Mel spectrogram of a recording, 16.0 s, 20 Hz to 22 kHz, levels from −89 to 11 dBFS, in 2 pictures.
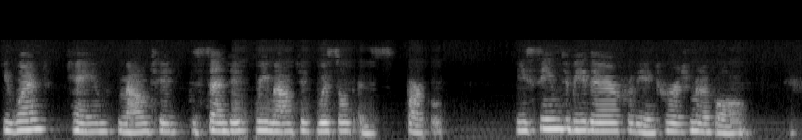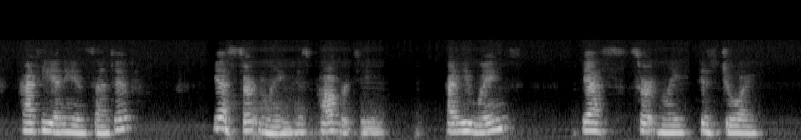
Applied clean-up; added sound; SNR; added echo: neural separator model SepFormer DNS4.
